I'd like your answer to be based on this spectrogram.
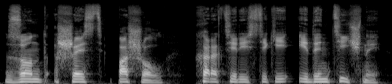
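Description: A man voicing a loud, slow, monotone ship's computer. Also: mid-range voice, no room sound, clean studio sound, close to an everyday voice. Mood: monotone report. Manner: monotone, mechanical, measured. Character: monotone male ship's computer, mechanical and flat. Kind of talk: audiobook reading.

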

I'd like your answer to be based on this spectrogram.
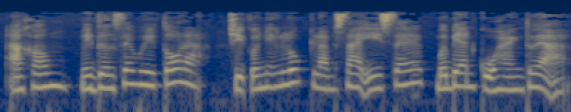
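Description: A woman's voice: mid-range voice, brisk, a little mellow, no echo, lightly acted. Woman narrator playing a polite young driver, joking and deferential.

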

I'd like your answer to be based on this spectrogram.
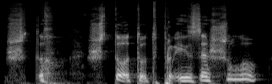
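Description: A man voicing a distraught young woman in an audiobook, in a high, tearful and pleading voice. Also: animated, measured pace, a bit bright, dry recording, clean studio sound. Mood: grieving.

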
